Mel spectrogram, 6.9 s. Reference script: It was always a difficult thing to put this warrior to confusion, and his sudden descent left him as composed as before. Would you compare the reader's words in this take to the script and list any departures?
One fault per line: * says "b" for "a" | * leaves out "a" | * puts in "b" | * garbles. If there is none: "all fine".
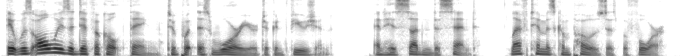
all fine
